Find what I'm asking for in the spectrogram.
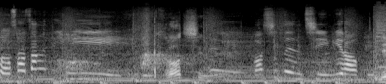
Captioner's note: clap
